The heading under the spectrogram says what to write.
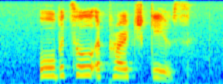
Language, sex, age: English, female, 19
